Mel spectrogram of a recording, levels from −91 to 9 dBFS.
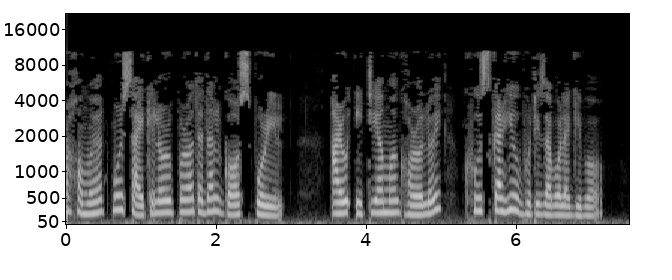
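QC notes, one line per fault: Throughout, MP3 compression: treble cut off above 10.6 kHz, heavy watery swirl as weak bands drop in and out, which fits likely encoding near 32 kbps.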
